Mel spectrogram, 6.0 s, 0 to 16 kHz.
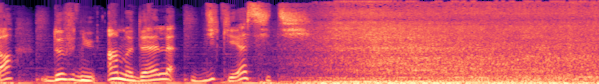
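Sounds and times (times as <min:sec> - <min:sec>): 
speech: 0:00.0 - 0:03.2
trucks passing through a small town: 0:03.0 - 0:05.9.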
